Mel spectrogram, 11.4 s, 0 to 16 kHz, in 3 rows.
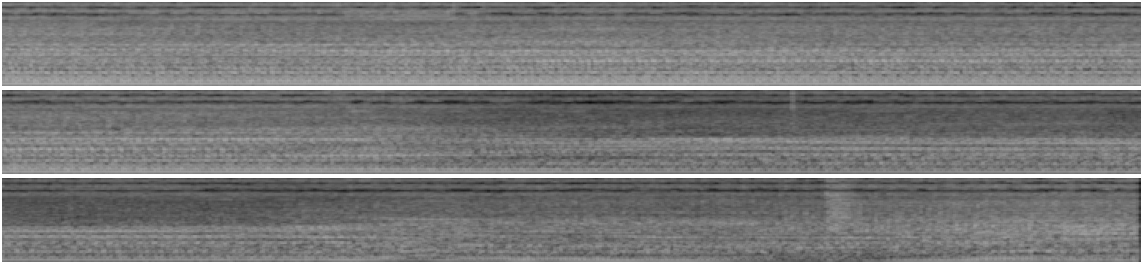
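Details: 2021 Toyota Camry Hybrid bleeding air after engine and inverter coolant change at 100,000 miles: steady even idle, smooth low hum with whooshing cooling fan on its second cycle, no knocks or misses; normal idle.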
